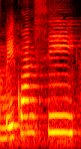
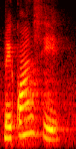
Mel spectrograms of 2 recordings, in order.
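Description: First: The last syllable carries a full tone. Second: The last syllable is light and toneless. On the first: The speaker calls it wrong. "mình không phải đọc là mấy quan si" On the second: The speaker calls it right. "mình phải đọc nhẹ nhàng thôi"

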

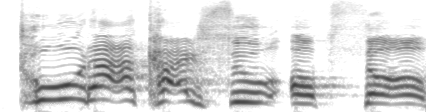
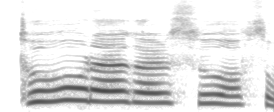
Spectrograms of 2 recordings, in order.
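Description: First: The line is delivered loudly, with strong projection. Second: The line is delivered softly, without strong projection. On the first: The line must be conveyed to another character. "근데 진짜 거기서는 돌아갈 수 없어 돌아갈 수 없어 막" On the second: It expresses the singer's own charm and personality. "그냥 가요 같았으면은 돌아갈 수 없어 뭐 이렇게 했을"

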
